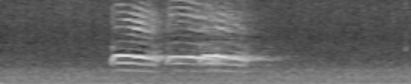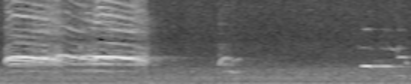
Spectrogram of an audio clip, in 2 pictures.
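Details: Two drawn-out, grating blue jay calls, each with a doubled, scratchy quality, followed by a brief short note. A steady low rushing sound runs underneath.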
